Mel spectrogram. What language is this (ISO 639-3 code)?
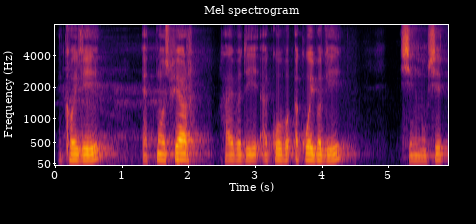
mni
